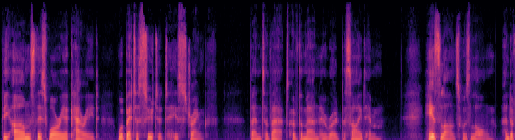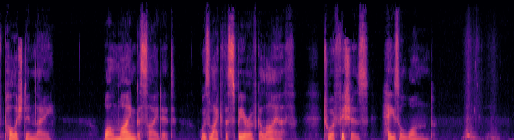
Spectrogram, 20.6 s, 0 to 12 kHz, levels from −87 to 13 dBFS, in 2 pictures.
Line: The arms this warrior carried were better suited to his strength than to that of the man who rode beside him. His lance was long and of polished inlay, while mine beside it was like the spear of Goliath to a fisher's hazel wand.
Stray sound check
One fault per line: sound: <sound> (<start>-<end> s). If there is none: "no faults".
sound: whoosh (19.5-20.3 s)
